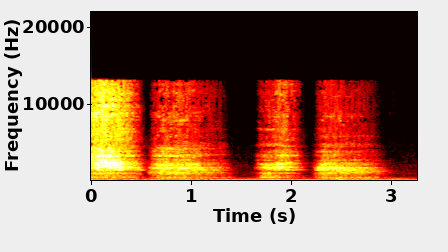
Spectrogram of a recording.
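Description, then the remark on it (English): A voice imitates heavy breathing: four harsh, airy breaths in quick succession, each drawn in and pushed out with short pauses between, loud with no talking. “He's like, dude, I could literally hear it breathing in my head. I could hear it taking breath.”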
